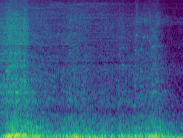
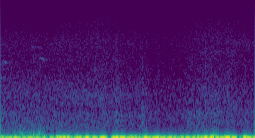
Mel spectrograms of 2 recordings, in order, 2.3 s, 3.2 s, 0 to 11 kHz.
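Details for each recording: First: Boat with Mercruiser engine and Alpha One Gen 2 outdrive, after fixing a bad connection that had caused slow starting: brief crank that catches almost at once and rises into a strong running rumble; quick, normal start. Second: Mercruiser boat engine with an Alpha 1 Gen 2 outdrive, a new battery charged overnight and a good alternator. The starter turns over slowly and laboriously, with a few heavy, widely spaced beats.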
